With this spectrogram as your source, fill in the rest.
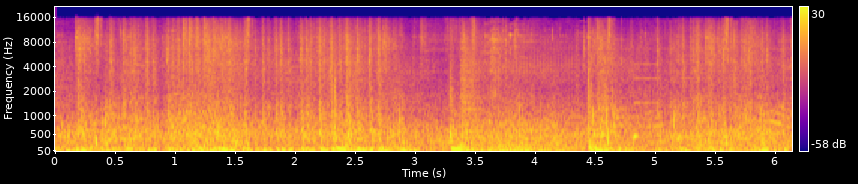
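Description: Energy gunfire blasts in quick bursts.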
